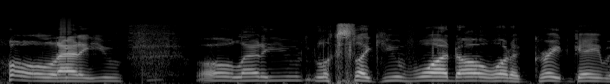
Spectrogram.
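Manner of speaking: loud, high, drawn-out voice; slow, booming hearty praise; jolly drunk captain. Acted. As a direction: congratulate with boozy gusto. Drunk captain congratulates the winner.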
